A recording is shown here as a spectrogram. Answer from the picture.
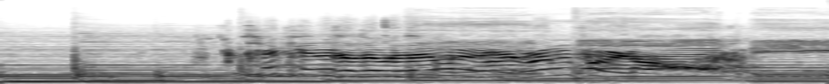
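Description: Electronic keyboard playing sustained chords, with a fresh note struck near the start. From about a second in until near the end, a wavering, voice-like melody line rises and falls over the chords.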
